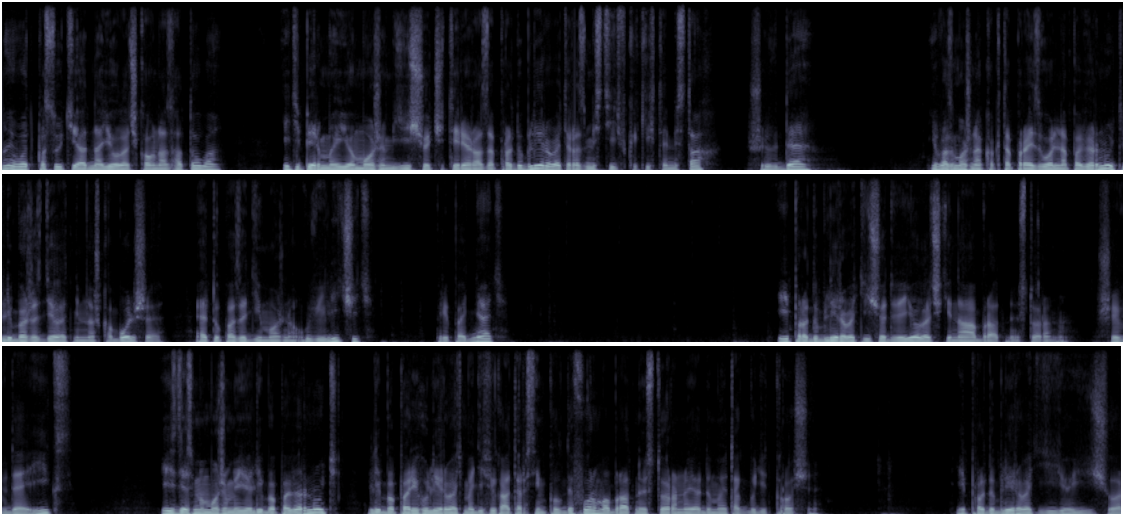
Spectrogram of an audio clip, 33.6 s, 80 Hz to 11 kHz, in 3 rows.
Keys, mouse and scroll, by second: 2.4 scroll down 1, 3.0 middle click, 4.0 click, 4.8 shift+click, 5.6 KP_7, 7.4 shift+d, 9.4 middle click, 11.1 KP_1, 13.0 s, 16.5 alt+a, 16.8 middle click, 17.7 click, 18.0 middle click, 18.8 shift+click, 19.6 KP_1, 20.2 scroll down 1, 20.5 shift+middle click, 22.1 shift+d, 25.7 click, 27.0 click, 30.4 shift+click, 30.5 shift+click, 31.1 KP_7, 32.4 shift+d.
